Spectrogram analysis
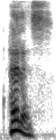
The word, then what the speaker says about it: Helles: Et comment elle prononce Hell, d'ailleurs? Alors, Helles.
